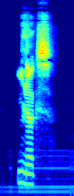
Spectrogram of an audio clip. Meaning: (noun) stainless steel; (adjective) 1. stainless 2. made of stainless steel
- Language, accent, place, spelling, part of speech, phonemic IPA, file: French, France, Lyon, inox, noun / adjective, /i.nɔks/, LL-Q150 (fra)-inox.wav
